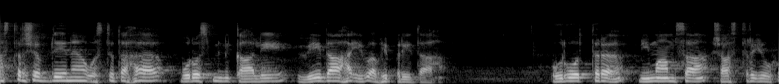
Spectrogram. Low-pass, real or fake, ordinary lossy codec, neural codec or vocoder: 7.2 kHz; real; none; none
